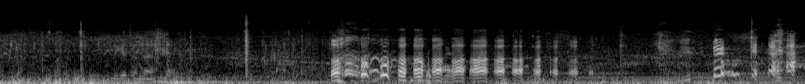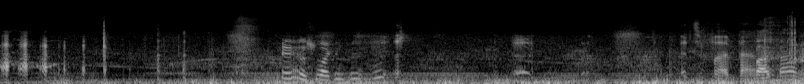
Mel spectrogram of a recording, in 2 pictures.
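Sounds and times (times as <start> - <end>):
man laughing hard: 3.3 - 10.1, 13.1 - 13.6.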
